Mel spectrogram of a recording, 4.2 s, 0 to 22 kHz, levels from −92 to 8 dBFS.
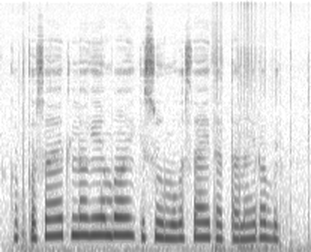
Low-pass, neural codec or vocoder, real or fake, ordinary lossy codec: none; none; real; none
